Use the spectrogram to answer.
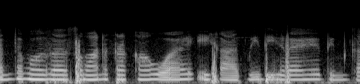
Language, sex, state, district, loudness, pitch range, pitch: Hindi, female, Punjab, Kapurthala, -17 LUFS, 170-225 Hz, 220 Hz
